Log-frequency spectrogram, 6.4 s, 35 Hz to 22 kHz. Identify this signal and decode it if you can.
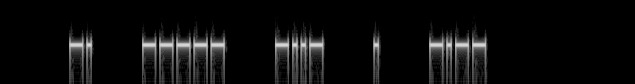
Morse code, heard as a keyed tone, about 28 wpm, spaced as for 13 wpm, 700 Hz. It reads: N0XEY
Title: USA Call Signs - 4x Character Spacing - 28wpm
